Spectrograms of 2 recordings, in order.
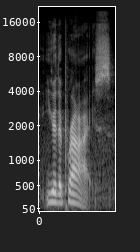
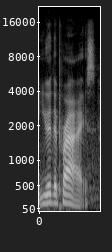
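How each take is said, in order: First: You're slow and leaned on, prize falls; stress on you're. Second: You're the prize with prize punched, falling; stress on prize. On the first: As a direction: lean slowly into you're. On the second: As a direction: land hard on prize. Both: Shown as a demonstration.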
